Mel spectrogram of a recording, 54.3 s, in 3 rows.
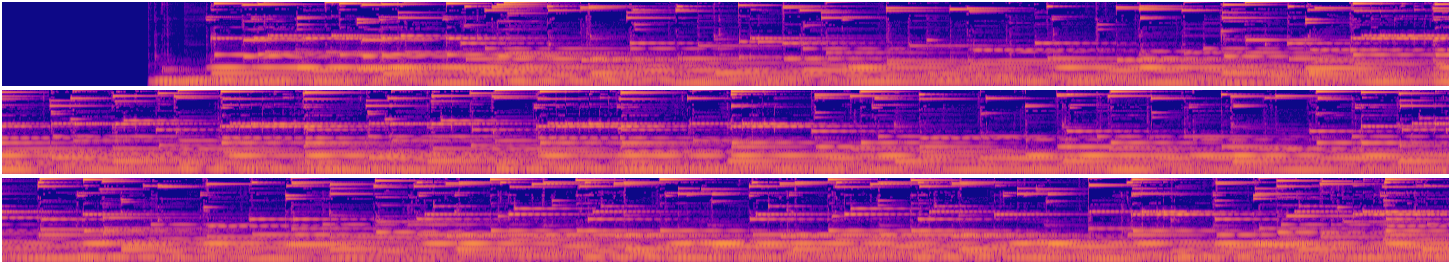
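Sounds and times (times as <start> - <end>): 
Regina 15-inch disc music box: 1.8 - 54.2.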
